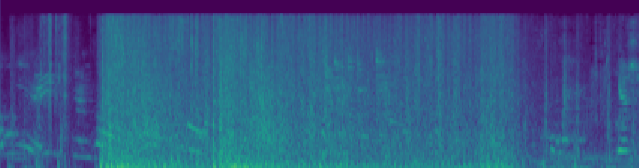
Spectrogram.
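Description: Gunfire rattles rapidly in a burst.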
